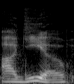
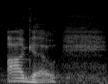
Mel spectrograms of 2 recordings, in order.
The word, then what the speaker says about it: ago: It's not agio, it's ago. And so what distinguishes a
